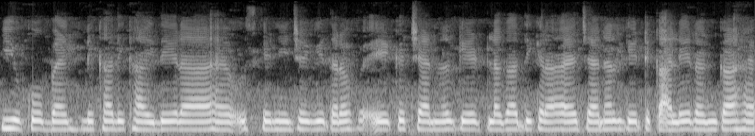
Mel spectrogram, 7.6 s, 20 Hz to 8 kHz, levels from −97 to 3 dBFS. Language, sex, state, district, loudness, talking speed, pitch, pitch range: Hindi, female, Chhattisgarh, Bilaspur, -12 LUFS, 190 wpm, 175 Hz, 170-180 Hz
